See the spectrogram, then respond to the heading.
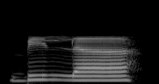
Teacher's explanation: इसमें जलाला के लाम बारीक पढ़े जाएंगे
